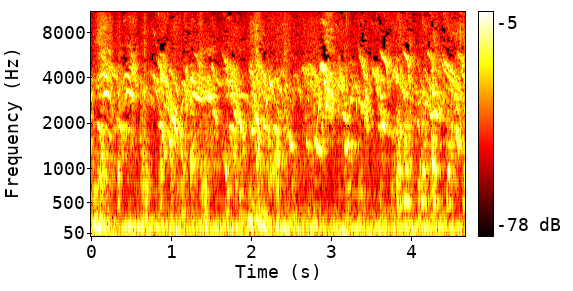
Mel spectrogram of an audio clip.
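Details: Gosling kept as a pet and bathing, heard as a steady stream of high, squeaky descending peeps, crowded and overlapping, over a low steady hum.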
